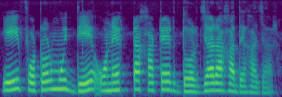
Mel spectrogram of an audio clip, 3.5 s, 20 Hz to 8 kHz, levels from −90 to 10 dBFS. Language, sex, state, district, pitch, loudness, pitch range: Bengali, female, Assam, Hailakandi, 235 Hz, -15 LUFS, 215-250 Hz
